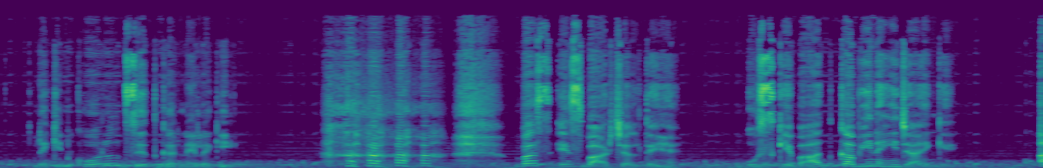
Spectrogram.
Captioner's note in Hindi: हंसी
